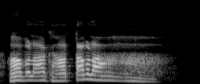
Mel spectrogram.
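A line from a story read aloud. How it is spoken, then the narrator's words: Loud shout. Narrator (Chinese): 他大喊一声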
